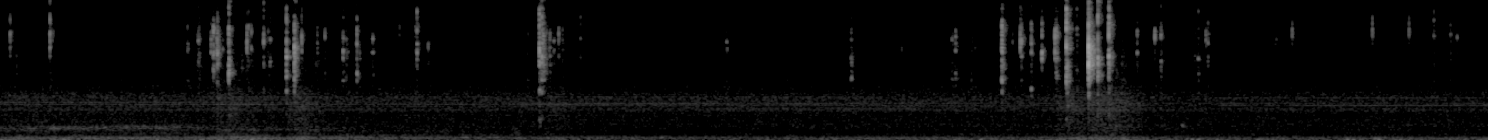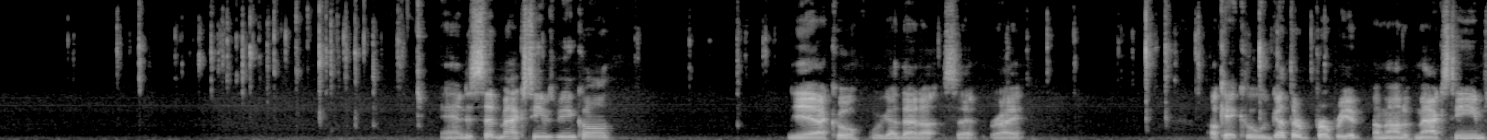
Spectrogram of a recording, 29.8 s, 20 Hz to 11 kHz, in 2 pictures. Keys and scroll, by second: 0.0-0.7 typing, 2.1 shift+super+f, 2.3-3.9 typing, 5.2 g, 9.3-13.7 typing, 15.9-18.7 typing, 16.8 shift+super+f, 20.0 j, 21.5 k, 22.0 Return, 26.2-27.9 typing.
